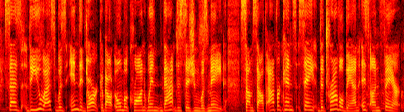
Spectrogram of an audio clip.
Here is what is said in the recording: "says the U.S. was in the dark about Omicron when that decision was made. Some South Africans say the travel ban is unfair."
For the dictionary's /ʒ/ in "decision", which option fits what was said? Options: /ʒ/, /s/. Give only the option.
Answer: /ʒ/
